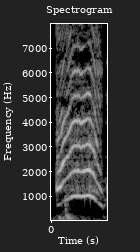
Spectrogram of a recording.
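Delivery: sudden high delighted shriek; a real squeal of delight; excited squeal. Real, not acted. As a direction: squeal with fangirl joy. Squealing at cute couple.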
